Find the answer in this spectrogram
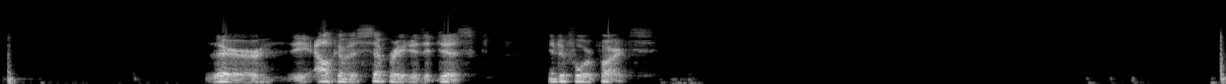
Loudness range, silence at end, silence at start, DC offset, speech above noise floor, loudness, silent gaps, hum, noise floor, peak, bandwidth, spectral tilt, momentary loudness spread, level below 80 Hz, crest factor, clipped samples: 6 LU; 0 s; 0.05 s; under 0.1%; 63 dB; -16 LUFS; 5.31-5.47 s, 7.13-7.34 s, 7.50-7.65 s, 7.80-8.45 s, 8.51-10.33 s, 10.52-10.63 s, 10.76-10.84 s, 11.94-12.08 s; none; -79 dBFS; 0 dBFS; 6.6 kHz; -8 dB/octave; 11 LU; -52 dBFS; 22 dB; under 0.1%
